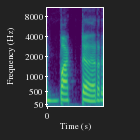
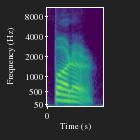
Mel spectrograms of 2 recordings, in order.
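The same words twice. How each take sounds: First: Said in the usual way. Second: "butter" with a soft tap in place of the T; "butter" softened to "budder"; flapped T. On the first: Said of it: "they don't say". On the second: Shown as a demonstration. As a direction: flap the T in "butter". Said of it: "They give it soft flap to the T".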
